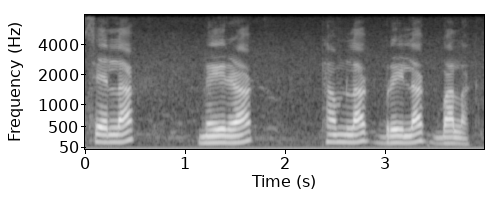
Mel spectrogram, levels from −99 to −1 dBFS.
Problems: constant background noise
